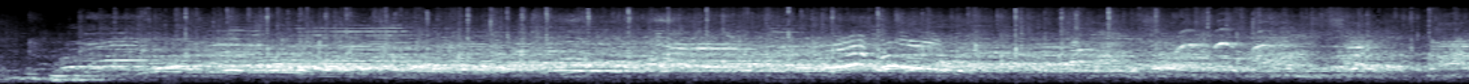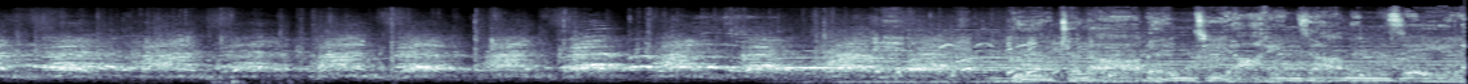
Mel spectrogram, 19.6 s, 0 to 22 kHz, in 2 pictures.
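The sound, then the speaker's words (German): A large crowd at a 2010 audio drama event, recorded as background noise for an audio drama series, roars and shouts battle cries together, a loud, sustained wall of voices with rhythmic bursts of yelling and some clapping, energetic throughout. “Und das Label Europa brauchte für die Serie Dragonbound ein paar Menschenmassen.”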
